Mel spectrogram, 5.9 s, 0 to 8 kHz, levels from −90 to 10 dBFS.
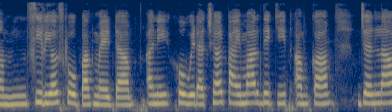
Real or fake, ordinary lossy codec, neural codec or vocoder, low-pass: fake; none; codec, 24 kHz, 0.9 kbps, WavTokenizer, medium speech release version 1; 7.2 kHz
